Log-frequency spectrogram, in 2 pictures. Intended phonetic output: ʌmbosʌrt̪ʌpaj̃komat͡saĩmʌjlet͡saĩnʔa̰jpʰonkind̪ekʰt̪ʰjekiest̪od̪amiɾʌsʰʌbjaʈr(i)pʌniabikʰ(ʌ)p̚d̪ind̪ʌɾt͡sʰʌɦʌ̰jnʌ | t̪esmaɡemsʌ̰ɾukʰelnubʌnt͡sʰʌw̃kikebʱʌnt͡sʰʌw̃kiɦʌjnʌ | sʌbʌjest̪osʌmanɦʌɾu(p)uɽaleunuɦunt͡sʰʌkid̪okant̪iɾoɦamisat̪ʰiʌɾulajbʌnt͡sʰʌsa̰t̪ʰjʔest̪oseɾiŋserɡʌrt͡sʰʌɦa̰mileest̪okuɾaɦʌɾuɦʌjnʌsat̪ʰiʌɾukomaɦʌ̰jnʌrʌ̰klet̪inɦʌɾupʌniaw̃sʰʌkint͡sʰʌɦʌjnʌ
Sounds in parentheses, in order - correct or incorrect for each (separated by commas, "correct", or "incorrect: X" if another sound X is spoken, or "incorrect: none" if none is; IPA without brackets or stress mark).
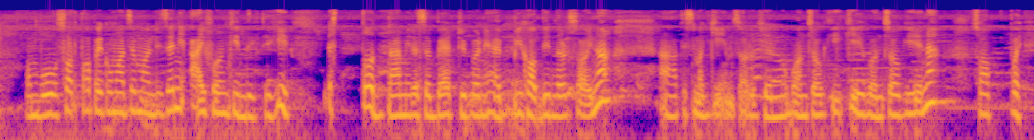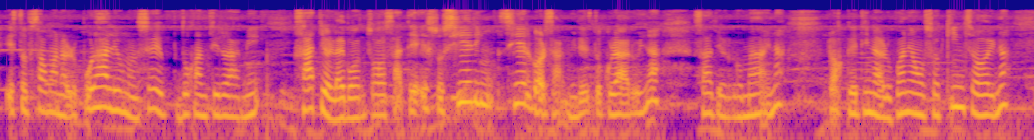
correct, correct, correct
